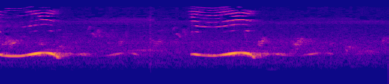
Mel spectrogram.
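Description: A red deer gives two high, whistled calls, each briefly rising then falling, about a second apart.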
